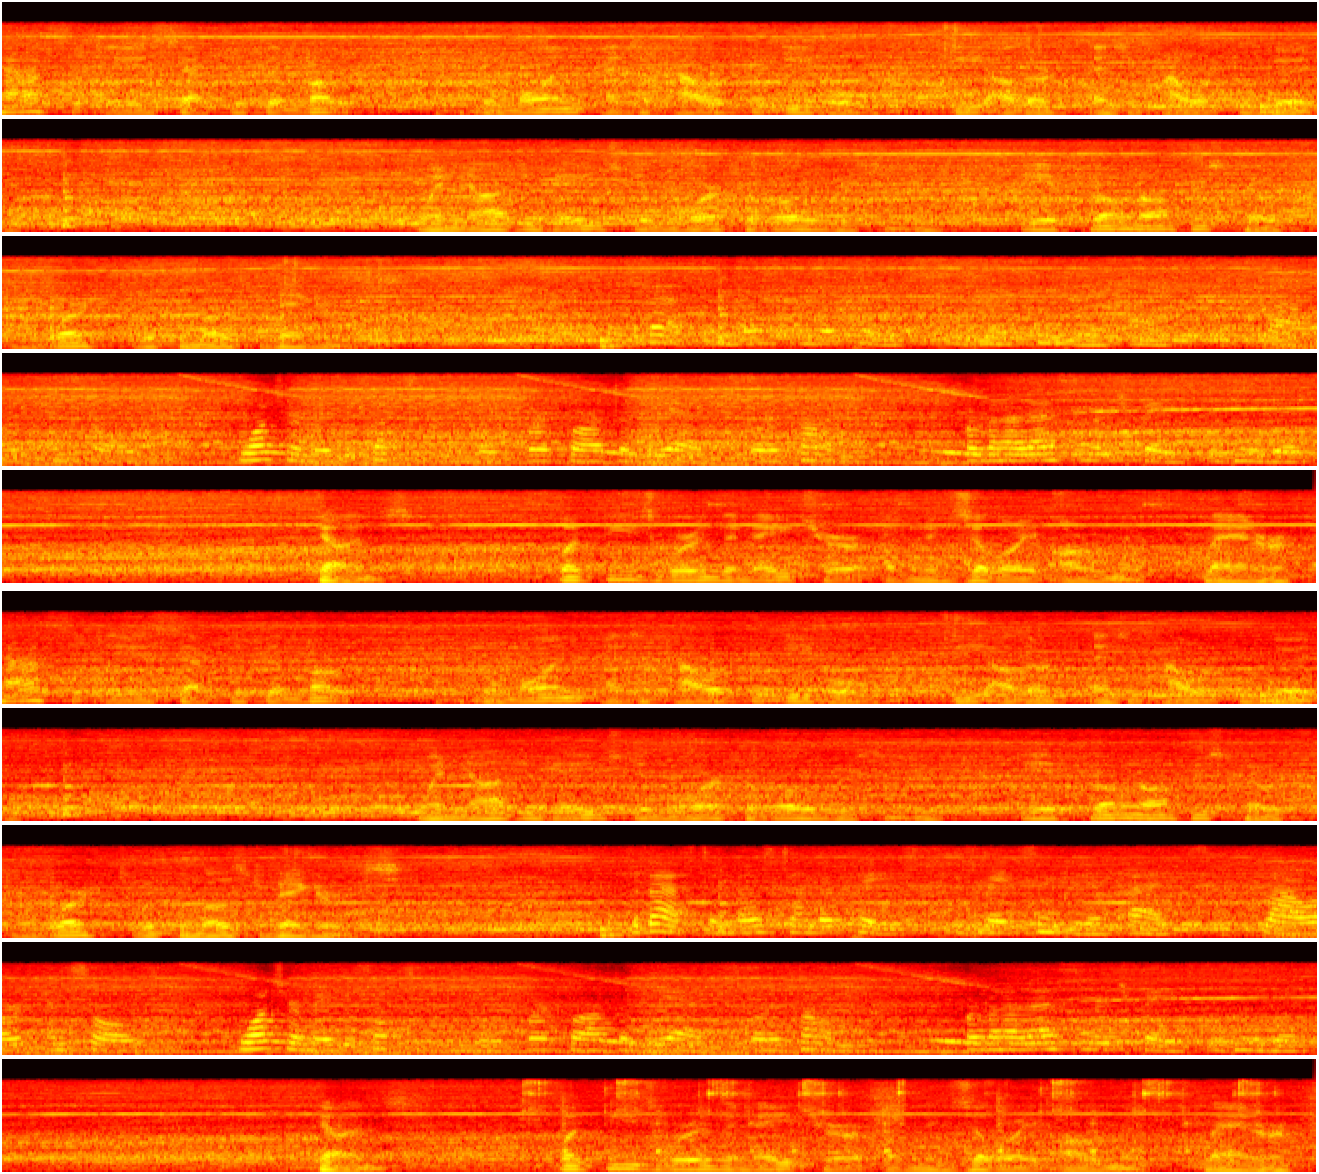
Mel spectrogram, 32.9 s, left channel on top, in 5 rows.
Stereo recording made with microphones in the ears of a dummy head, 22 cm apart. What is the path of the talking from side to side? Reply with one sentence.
In this clip you hear the talking move from left to right and back again.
